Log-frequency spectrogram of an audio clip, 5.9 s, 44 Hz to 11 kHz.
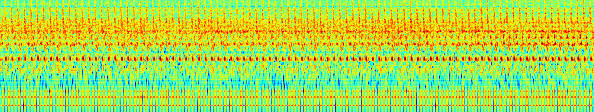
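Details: Toyota Raum 5E-FE petrol engine knocking after an engine rebuild: a steady, very regular knock at idle, about two per second. Cause unknown.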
